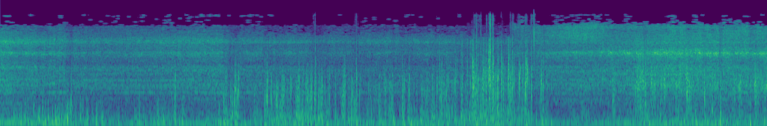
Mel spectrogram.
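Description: A vehicle's engine hums steadily while driving, heard from inside with the window open. Wind buffets the microphone in irregular gusts, strongest about five seconds in.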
